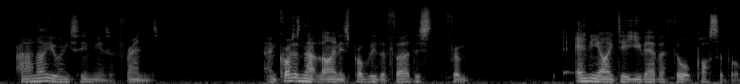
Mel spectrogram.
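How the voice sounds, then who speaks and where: A man at a very fast pace, with fairly even intonation. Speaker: actor performing a monologue. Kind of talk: dramatic monologue, confession of love. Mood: earnest, vulnerable, a bit anxious. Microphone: phone near.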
